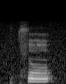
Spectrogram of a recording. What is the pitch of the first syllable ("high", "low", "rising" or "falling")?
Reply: high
